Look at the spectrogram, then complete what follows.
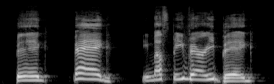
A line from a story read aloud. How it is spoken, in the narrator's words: Duck sputtered, flapping into the air in a flurry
